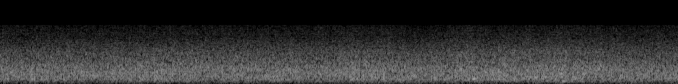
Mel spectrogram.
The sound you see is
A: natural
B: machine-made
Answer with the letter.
B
